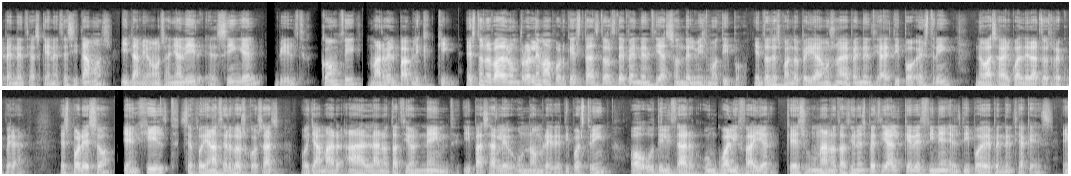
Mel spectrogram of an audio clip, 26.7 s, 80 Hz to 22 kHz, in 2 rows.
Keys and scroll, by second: 4.1 Tab, 5.4 alt+super+l.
